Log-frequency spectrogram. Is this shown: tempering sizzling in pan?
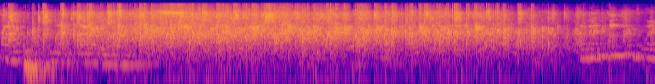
no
